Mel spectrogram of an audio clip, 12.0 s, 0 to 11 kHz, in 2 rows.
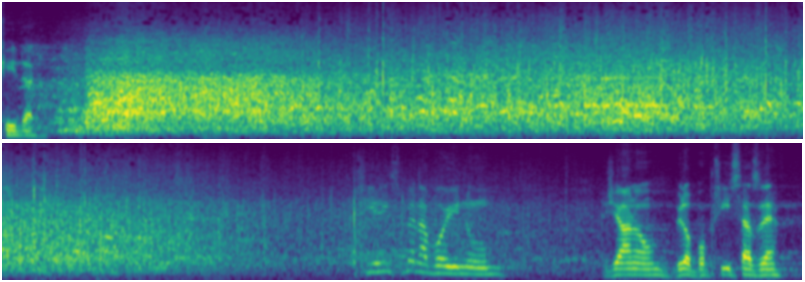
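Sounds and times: audience applause: 0.5s - 10.9s.

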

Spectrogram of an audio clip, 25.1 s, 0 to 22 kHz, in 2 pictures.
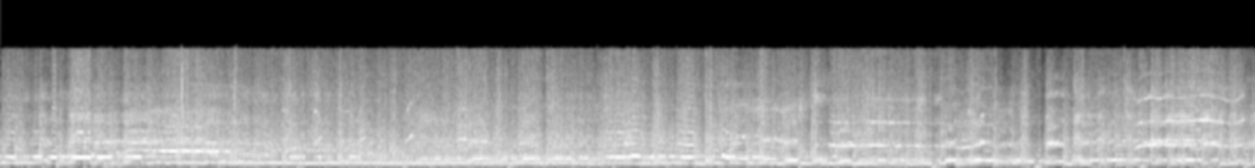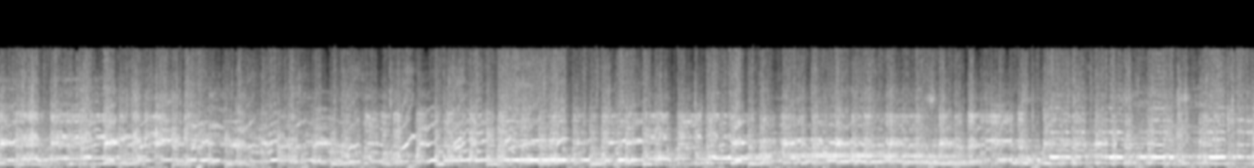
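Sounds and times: crowd cheering and shouting: 0.0s - 25.0s
flute playing sliding melody: 0.1s - 25.0s.

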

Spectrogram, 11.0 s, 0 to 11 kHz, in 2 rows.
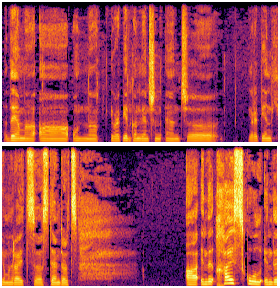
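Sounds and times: soft breath into microphone: 7.0s - 8.4s.

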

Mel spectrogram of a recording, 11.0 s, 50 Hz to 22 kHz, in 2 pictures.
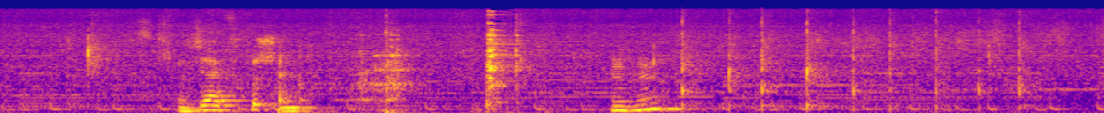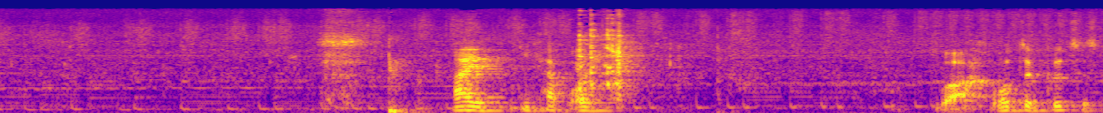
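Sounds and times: background music: 0.0s - 11.0s
spice shaker clicks and taps: 3.4s - 5.4s.

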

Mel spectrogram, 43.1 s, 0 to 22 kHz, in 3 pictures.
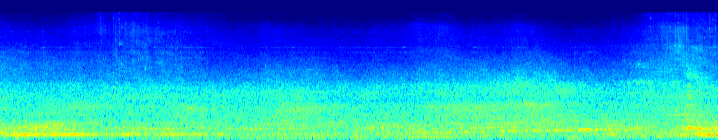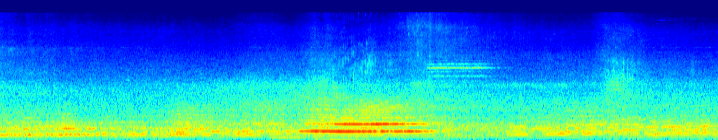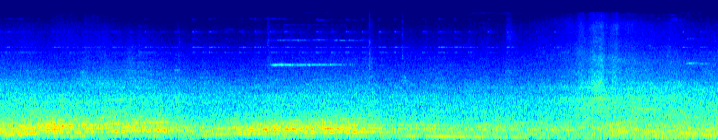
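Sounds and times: cars and motorbikes passing: 0.0s - 43.0s.

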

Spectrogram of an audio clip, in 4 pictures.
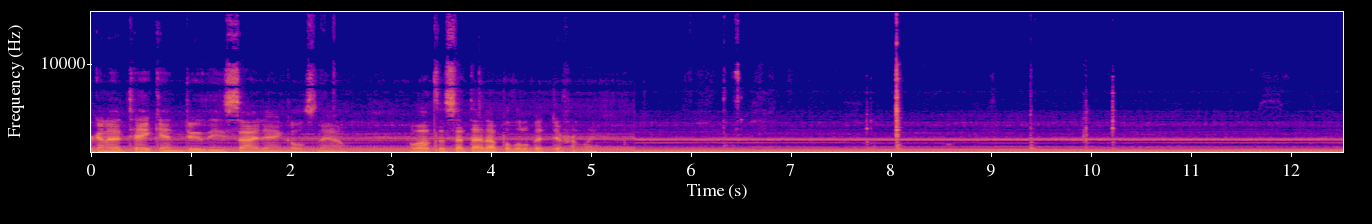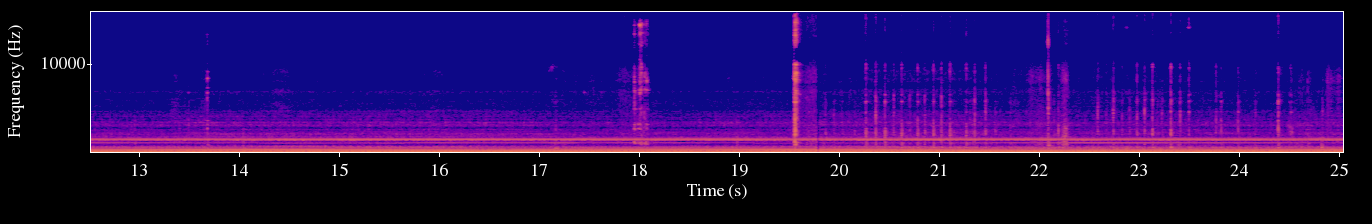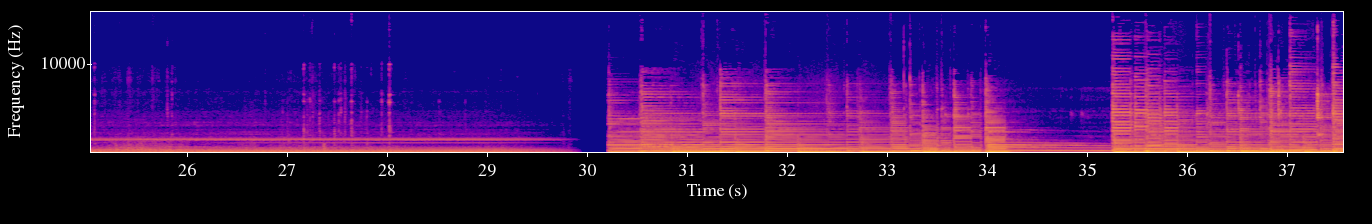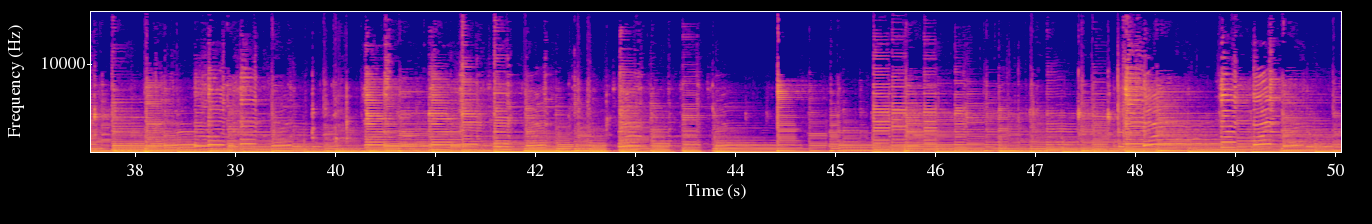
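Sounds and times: surface grinder running: 19.6s - 29.2s.

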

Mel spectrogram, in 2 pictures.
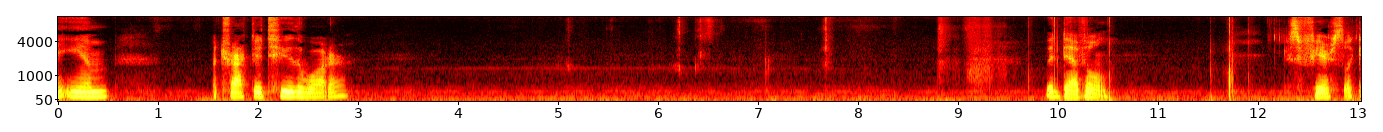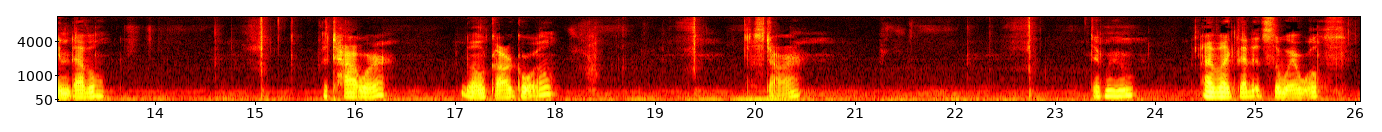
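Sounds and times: low room hum: 0.0s - 26.0s
cards rubbing: 13.7s - 15.4s, 18.1s - 19.7s, 21.2s - 23.0s
cards clicking and snapping: 14.6s - 15.5s, 19.2s - 19.6s, 22.1s - 22.9s
card snapping: 14.9s - 15.4s.

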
